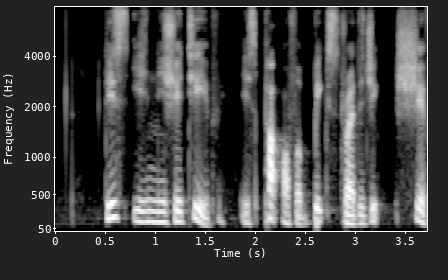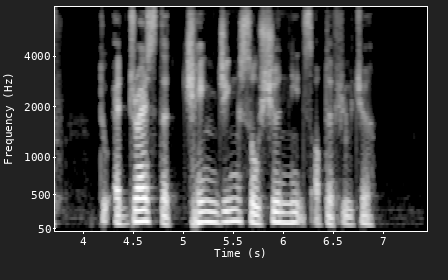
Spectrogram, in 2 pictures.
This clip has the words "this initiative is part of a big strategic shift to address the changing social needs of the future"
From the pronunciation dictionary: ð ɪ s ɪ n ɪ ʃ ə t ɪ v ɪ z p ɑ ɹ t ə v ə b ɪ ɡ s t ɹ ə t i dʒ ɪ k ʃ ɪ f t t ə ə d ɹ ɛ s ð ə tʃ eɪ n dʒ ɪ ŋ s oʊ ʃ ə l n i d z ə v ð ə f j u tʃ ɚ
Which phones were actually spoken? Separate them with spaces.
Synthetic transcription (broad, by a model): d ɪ s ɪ n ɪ ʃ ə t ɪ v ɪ s p ɑ t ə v ə b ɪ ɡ s t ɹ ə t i dʒ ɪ k ʃ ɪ f t t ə ə d ɹ ɛ s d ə tʃ eɪ n dʒ ɪ ŋ s oʊ ʃ ə l n i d s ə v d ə f j u tʃ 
